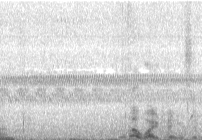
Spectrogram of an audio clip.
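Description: Insects chirring steadily at one high pitch, with a brief snatch of a person's voice about halfway through.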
